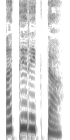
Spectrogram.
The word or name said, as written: ಅತಿರಾಗತೆ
